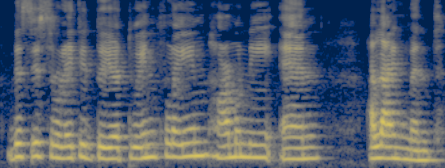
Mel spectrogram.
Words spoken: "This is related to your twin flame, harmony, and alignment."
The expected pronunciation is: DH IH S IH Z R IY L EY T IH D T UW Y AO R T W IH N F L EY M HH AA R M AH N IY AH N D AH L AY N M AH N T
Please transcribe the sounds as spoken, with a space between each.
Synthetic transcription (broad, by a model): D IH S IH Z R IY L EY T IH D T UW Y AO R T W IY N F L EY M HH AA R M AH N IY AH N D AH L AY N M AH N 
